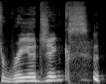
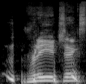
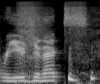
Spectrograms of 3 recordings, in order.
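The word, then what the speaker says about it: Ryujinx: or i don't know i want to pronounce it like nginx but i'm sure that's not how it's actually pronounced i think that one is very much rio jinx ree jinx not reugen x i don't know um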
